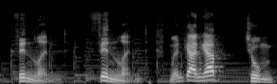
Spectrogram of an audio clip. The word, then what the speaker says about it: Finland: เป็น คอร์ส ฝึก ออก เสียง ฟินแลนด์ อ่าน ว่า finland finland โอเค อัน นี้ บ่ง บอก ว่า จำ ได้ ม อัน นี้ ก็ เน้น พยางค์ ขึ้น สูง Fin Fin Fin พยางค ไม่ เน้น l l finland finland เหมือน กัน ครับ ชุม ชน ครับ community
